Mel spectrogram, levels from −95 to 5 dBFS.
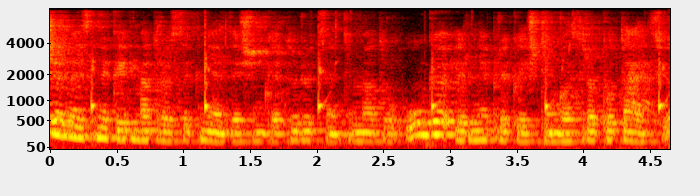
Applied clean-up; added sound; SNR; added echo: none; Drip; 10 dB; reverberation time 0.8 s.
